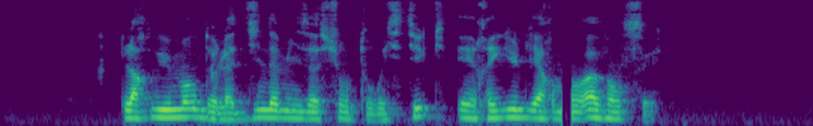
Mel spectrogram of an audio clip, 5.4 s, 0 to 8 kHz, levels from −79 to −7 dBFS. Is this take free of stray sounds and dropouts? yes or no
no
